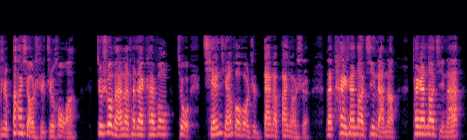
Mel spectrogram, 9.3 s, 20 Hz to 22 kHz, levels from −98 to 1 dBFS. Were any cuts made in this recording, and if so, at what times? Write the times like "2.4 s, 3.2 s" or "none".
none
